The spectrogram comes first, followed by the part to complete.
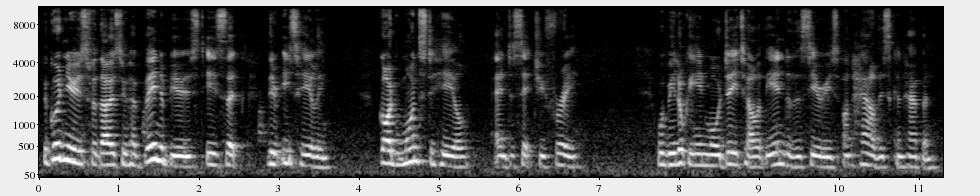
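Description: An older woman with an Australian accent gives a calm, earnest home church talk outdoors in a rural backyard. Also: fairly low pitch, normal speed, rough recording. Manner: calm, earnest teaching delivery.

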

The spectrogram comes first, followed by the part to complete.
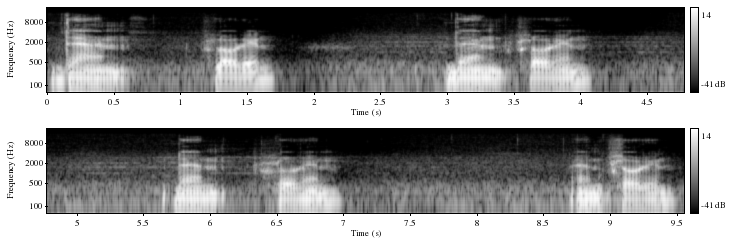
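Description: A man's voice: sits low, drawn-out words, vocal fry, pauses often, phone-quality sound, a little hiss or hum. A man giving an informal step-by-step chemistry tutorial, repeating himself and often checking in with "right?".

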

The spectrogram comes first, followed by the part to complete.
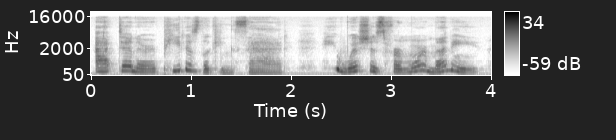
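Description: High, mellow, slightly husky woman reading storytime. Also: animated, unhurried. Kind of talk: picture book read-aloud for young children.

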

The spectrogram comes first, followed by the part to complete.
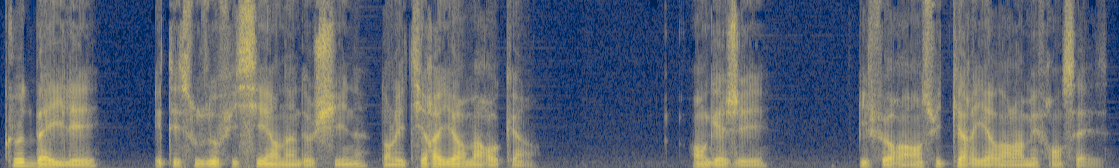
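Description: A man's voice: deep voice, steady tone, moderate pace, fairly bright tone, dry recording. A man reading scripted documentary narration in a voice-over. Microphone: voice-over studio mic.

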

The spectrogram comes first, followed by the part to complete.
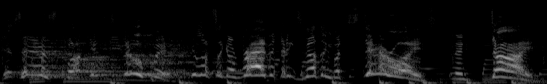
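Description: Cocky angry teen boy bully, raspy creak, animated scornful ranting, comedic anime dub. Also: very high voice, normal speed, over music. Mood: furious. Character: arrogant, hot-tempered, foul-mouthed teenage boy bully.

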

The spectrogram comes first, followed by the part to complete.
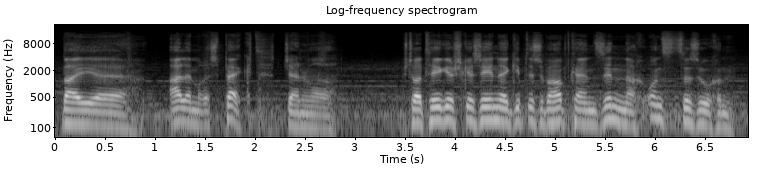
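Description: An actor playing a blunt, pragmatic military clone soldier in an audio drama. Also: male voice, mid-range voice, normal speed, a little mellow, soft background music, natural voice. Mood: terse, grim.

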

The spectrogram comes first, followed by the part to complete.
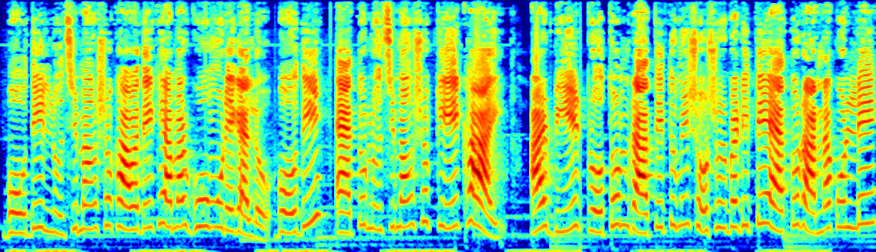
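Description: A woman as very high, girlish cartoon sister-in-law. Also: fairly quick, sharp tone, full character voice. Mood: shocked, scolding. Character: sleepy, cheeky young sister-in-law, girlish and complaining. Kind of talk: cartoon voice acting.

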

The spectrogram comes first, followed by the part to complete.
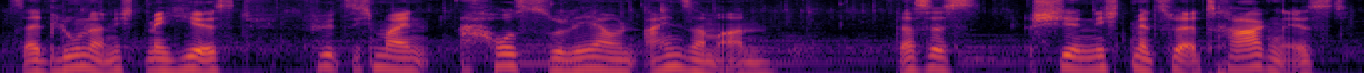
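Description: A man's voice: medium pitch, normal speed, a bit bright, lightly acted. A man playing a sardonic, lonely narrator in a scripted first-person audio drama, with a dry manner. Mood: sad, wistful. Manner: dry, sarcastic. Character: frustrated, sardonic male narrator, lonely and sentimental underneath. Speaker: narrator and lead character. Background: music.

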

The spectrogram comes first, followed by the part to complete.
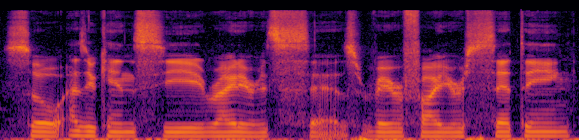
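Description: A man narrating an improvised step-by-step screen tutorial in halting, short instructional phrases. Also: mid-range voice, monotone, gravelly, pushed and bright, clean tone. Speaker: tutorial presenter.

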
